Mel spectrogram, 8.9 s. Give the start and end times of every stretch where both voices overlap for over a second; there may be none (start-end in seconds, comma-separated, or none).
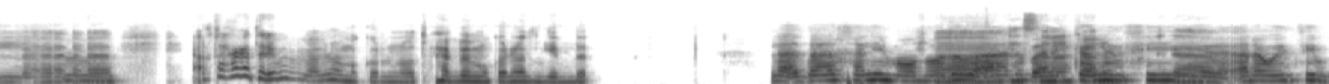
6.2-8.2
